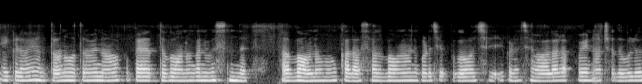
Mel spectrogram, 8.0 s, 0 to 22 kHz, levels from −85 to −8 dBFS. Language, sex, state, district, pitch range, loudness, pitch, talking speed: Telugu, female, Andhra Pradesh, Chittoor, 175-185 Hz, -18 LUFS, 180 Hz, 140 wpm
